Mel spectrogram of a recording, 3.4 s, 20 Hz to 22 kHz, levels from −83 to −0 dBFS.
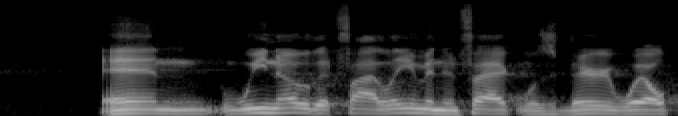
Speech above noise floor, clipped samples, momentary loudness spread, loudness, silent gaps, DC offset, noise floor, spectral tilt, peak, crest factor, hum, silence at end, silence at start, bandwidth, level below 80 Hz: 44 dB; under 0.1%; 5 LU; -31 LUFS; none; under 0.1%; -75 dBFS; -6.5 dB/octave; -14 dBFS; 18 dB; none; 0 s; 0.5 s; 17 kHz; -72 dBFS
